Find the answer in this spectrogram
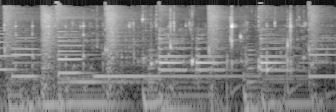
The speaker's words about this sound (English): Raymond pours some water into a cup. She gives it to Lupin.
